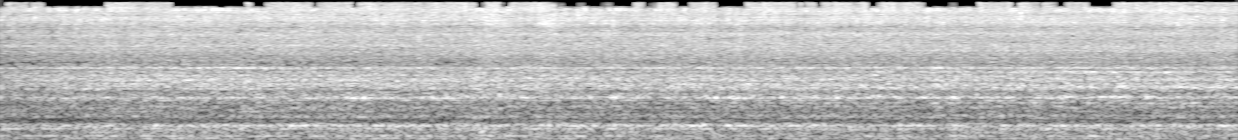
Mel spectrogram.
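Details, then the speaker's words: Toilet tank refilling after a new Fluidmaster fill valve replaced an old one that kept running; steady, even, fairly quiet hiss of water with no whistling, quieter than the old valve, a normal fill valve refill. "so this is the oil field line right here [Music] pretty quiet compared to the old one"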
